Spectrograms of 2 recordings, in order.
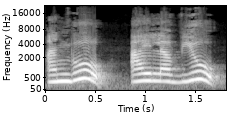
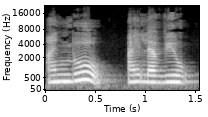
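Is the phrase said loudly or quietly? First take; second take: loudly; quietly. First: The phrase is said at a loud volume. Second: The phrase is said at a quiet volume.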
